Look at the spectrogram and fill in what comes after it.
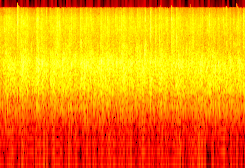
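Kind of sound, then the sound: crowd, audience applauding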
